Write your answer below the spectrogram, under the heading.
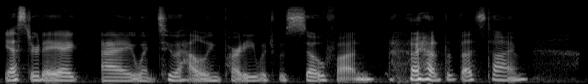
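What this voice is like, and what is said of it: Hoarse, fading voice. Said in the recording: “I'm also losing my voice ... I probably shouldn't be recording a podcast while I'm losing my voice ... before I fully lose it”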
